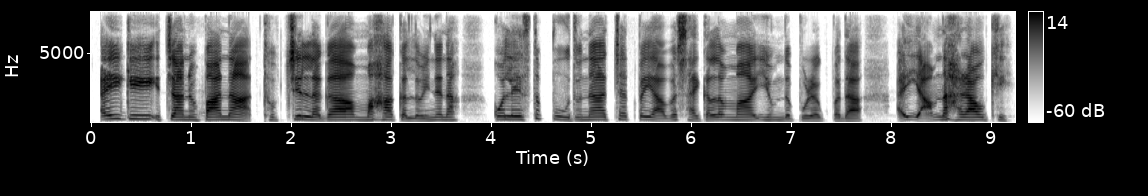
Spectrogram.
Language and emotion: Manipuri, happy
